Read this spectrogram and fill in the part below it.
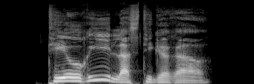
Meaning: inflection of theorielastig: 1. strong/mixed nominative masculine singular comparative degree 2. strong genitive/dative feminine singular comparative degree
- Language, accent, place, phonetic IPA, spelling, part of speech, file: German, Germany, Berlin, [teoˈʁiːˌlastɪɡəʁɐ], theorielastigerer, adjective, De-theorielastigerer.ogg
